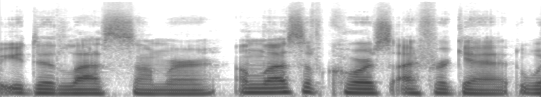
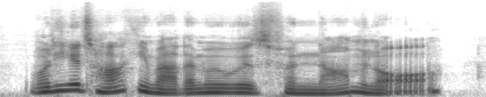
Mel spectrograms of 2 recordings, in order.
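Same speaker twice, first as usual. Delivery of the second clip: ordinary talk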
